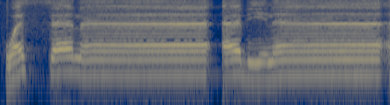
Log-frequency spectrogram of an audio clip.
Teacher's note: سكنت الهمزة وفصلت. فصلت من الكلمه، خليت الهمزه بدل ما هي في السماء بقت ابناء. والسماء بناء، ابناء.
